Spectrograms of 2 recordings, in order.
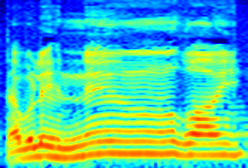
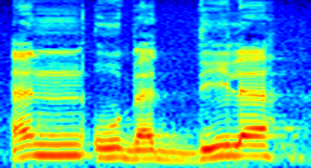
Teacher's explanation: Pastikan hujung lidah kena betul-betul mati pada makhraj nun. dan tidak boleh panjangkan gunnah. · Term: izhar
